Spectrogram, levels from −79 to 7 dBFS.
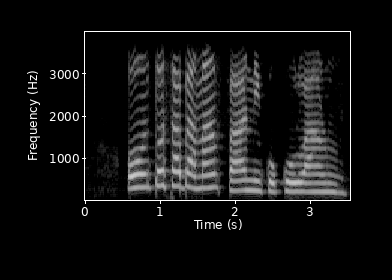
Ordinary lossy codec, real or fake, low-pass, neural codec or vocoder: none; real; 3.6 kHz; none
